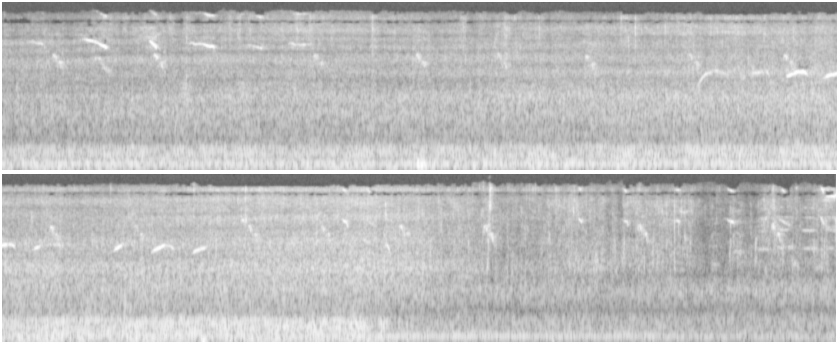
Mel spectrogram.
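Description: Stand-up jet ski engine running steadily as the craft comes in across the water, then easing off and dropping about twelve seconds in as it slows near the shore. A single sharp knock sounds about four seconds in.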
